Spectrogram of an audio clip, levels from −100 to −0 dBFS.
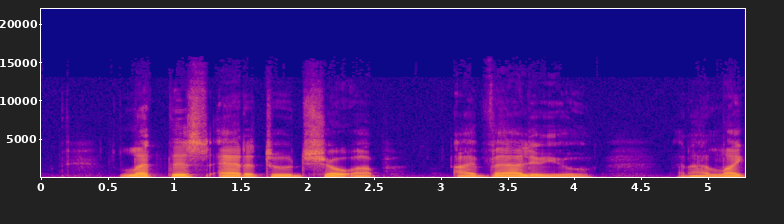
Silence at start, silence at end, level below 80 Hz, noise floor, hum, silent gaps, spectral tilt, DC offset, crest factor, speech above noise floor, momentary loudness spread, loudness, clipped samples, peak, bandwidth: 0.6 s; 0 s; -56 dBFS; -62 dBFS; none; none; -6.5 dB/octave; under 0.1%; 16 dB; 36 dB; 11 LU; -27 LUFS; under 0.1%; -12 dBFS; 13 kHz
